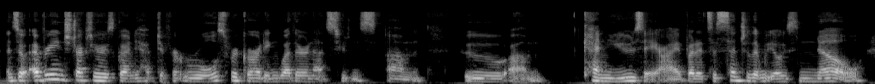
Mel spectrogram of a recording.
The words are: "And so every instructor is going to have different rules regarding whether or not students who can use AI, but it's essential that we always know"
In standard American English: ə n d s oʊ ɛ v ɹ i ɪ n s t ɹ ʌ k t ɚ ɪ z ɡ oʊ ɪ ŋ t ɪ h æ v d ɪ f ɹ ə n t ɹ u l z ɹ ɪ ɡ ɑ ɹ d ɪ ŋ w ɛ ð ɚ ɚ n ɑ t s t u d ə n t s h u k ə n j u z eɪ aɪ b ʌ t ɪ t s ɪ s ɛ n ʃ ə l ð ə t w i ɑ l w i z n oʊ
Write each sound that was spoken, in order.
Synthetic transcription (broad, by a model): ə n s oʊ ɛ v ɹ i ɪ n s t ɹ ʌ k t ɚ ɪ z ɡ oʊ ɪ ŋ t ɪ v d ɪ f ɹ ə n t ɹ u l z ɹ ɪ ɡ ɑ ɹ d ɪ ŋ w ɛ ð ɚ ɚ n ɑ t s t u d n t s h u k ə n j u z eɪ aɪ b ʌ t ɪ t s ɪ s ɛ n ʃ l ð ə t w i ɑ l w i z n oʊ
